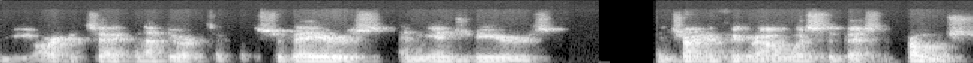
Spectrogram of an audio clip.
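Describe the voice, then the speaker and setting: At a moderate pace, a man speaks in a somewhat breathy voice of medium pitch. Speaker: presenter at a village board meeting. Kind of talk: public meeting presentation. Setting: village board meeting room.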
